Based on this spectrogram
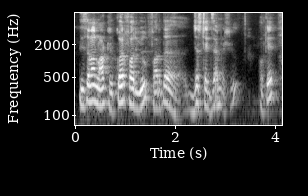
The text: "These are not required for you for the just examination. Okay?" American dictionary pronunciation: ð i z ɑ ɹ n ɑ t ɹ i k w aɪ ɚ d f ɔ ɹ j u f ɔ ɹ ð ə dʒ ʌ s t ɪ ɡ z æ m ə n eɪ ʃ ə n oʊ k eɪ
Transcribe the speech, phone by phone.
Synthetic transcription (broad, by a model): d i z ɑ l n ɑ t ɹ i k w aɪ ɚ d f ɔ ɹ j u f ɔ ɹ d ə dʒ ʌ s t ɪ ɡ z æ m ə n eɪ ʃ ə n oʊ k eɪ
